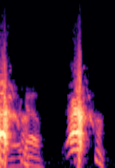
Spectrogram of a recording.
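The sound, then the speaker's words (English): Two loud sneezes about half a second apart, each a sharp burst that trails into a short, throaty, voiced tone, with nothing else heard between them. “Oh God! Bless you.”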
